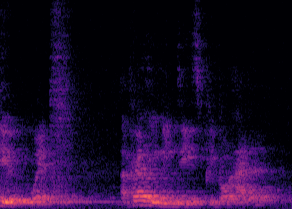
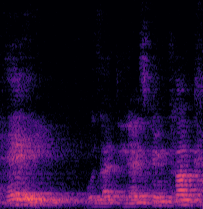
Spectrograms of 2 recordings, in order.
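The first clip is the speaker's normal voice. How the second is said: lightly voiced stoned guy, raised pitch; higher, rising question from a stoner; high as a kite; 7 semitones higher than usual. Shirtless stoned guy asks two passersby, high as a kite. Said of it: "high as a kite, asking".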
